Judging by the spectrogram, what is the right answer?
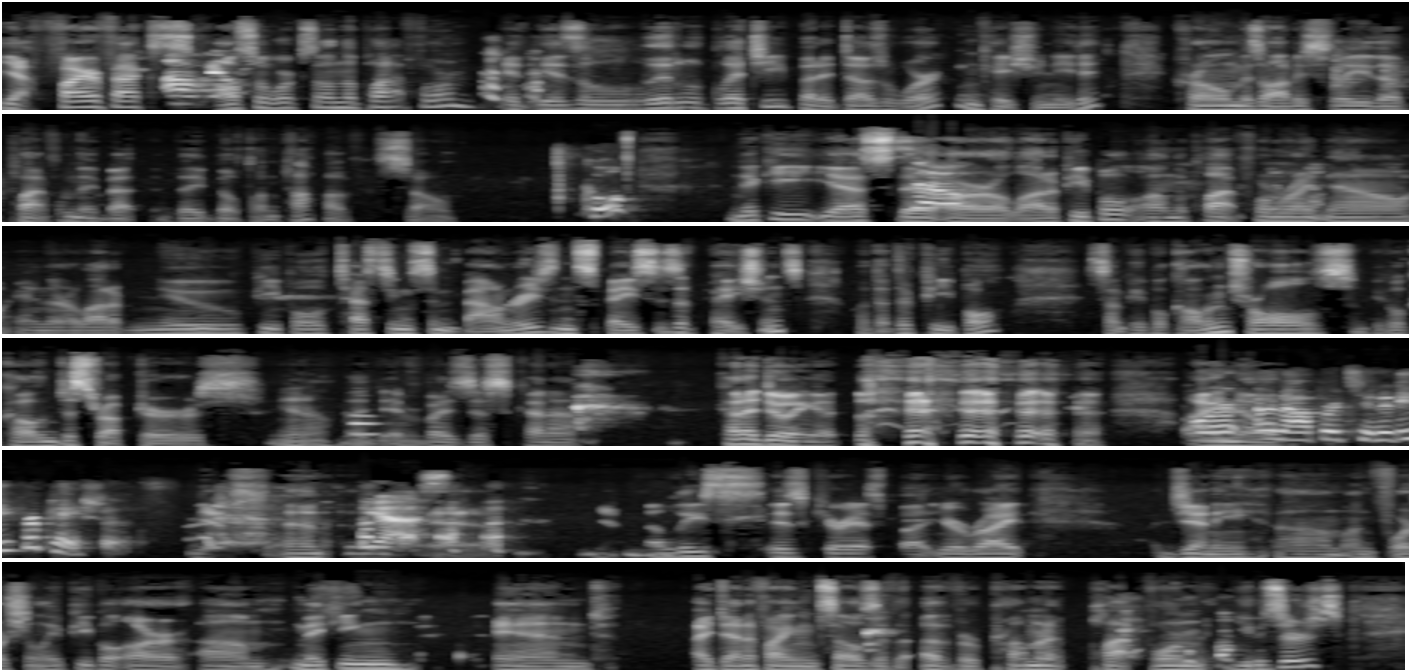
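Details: Adult man speaking; typical speech.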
